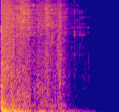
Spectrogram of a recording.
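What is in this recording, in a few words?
imp ice sword staff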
